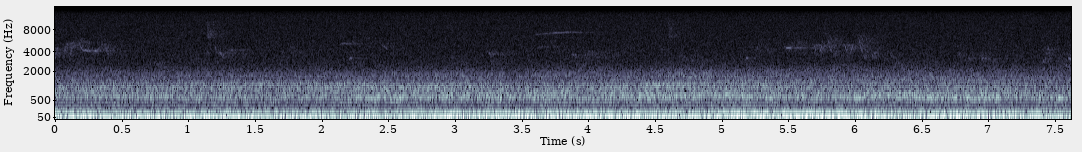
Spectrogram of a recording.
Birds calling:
Cedar Waxwing (Bombycilla cedrorum), Common Yellowthroat (Geothlypis trichas)

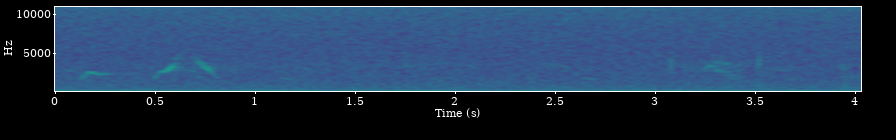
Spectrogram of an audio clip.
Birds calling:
Hawaii Elepaio (Chasiempis sandwichensis)

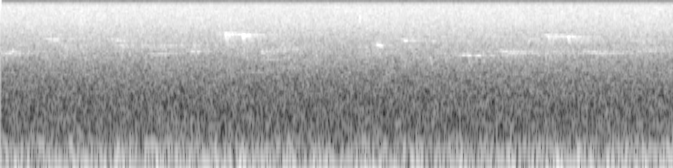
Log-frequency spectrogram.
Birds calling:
Apapane (Himatione sanguinea)

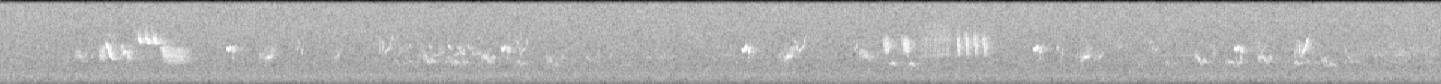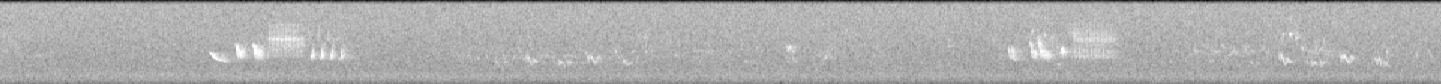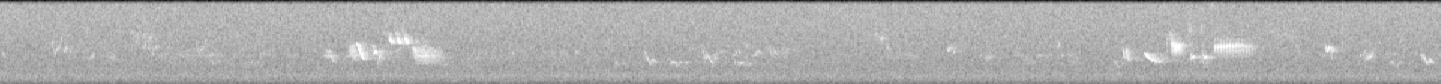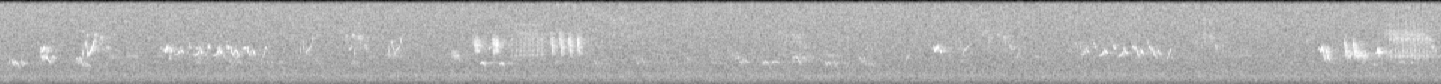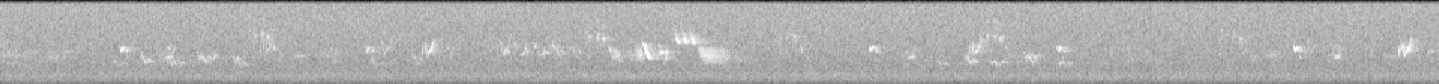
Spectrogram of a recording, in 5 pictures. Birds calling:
Fox Sparrow (Passerella iliaca), Yellow-rumped Warbler (Setophaga coronata), Dusky Flycatcher (Empidonax oberholseri), Western Tanager (Piranga ludoviciana)

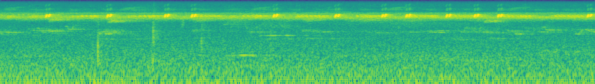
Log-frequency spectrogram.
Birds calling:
Dusky-capped Greenlet (Pachysylvia hypoxantha), unidentified bird, Hauxwell's Thrush (Turdus hauxwelli)

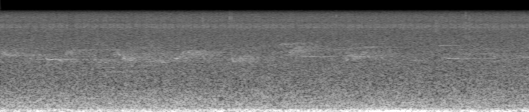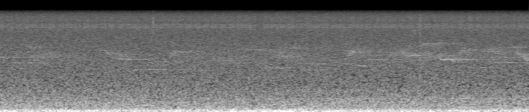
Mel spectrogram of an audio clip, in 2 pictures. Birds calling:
unidentified bird

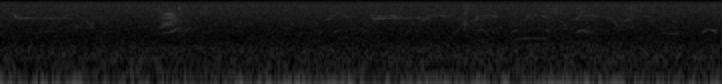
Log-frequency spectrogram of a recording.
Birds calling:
Warbling White-eye (Zosterops japonicus), Hawaii Amakihi (Chlorodrepanis virens)

